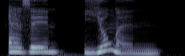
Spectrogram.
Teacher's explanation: An N made in the back of your throat.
